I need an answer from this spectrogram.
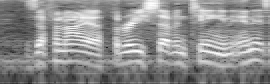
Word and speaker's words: Zephaniah: sometimes difficult to pronounce it's pronounced Zephaniah Zephaniah 3:17 and it says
